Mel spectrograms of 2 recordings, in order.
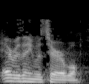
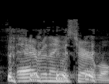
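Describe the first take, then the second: First: Said in the usual way. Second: "Everything" lifted higher on the repeat; emphatic repeat. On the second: Real, not acted. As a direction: repeat it with more punch on "Everything".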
